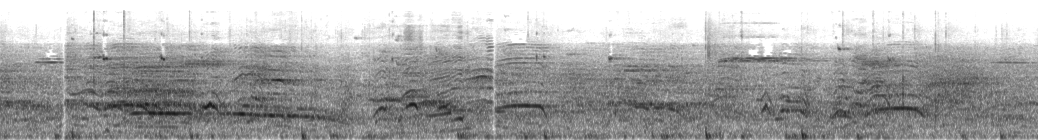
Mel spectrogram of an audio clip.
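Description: Indoor volleyball play echoing in a large sports hall: the thuds of balls being hit and bouncing on the court, short squeaks from shoes on the floor, and many overlapping voices of players and spectators.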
